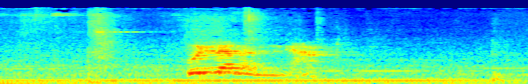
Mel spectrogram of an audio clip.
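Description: A finger clicks an elevator button.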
